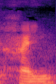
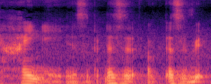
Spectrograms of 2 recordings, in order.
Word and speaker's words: Heine: honey is boy okay I am only saying hind but supposed a high knee or pronunciation but high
